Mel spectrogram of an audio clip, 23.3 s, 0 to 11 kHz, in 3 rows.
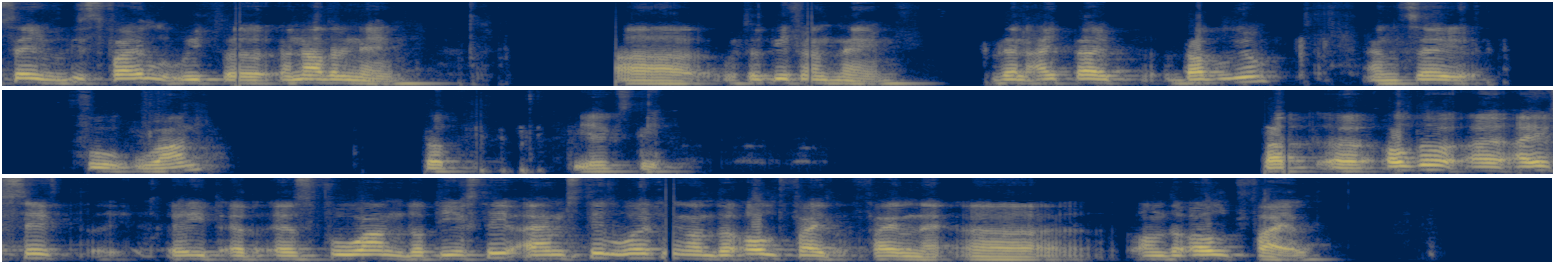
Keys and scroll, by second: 5.6 shift+;, 7.9-11.1 typing, 12.5-13.6 typing.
